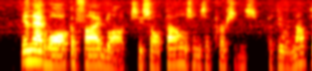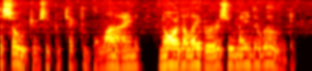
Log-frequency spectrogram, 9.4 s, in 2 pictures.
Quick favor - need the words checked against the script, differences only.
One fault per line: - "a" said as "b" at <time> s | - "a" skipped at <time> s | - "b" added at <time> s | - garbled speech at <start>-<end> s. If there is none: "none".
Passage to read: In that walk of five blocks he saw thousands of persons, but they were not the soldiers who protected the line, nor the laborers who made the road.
none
